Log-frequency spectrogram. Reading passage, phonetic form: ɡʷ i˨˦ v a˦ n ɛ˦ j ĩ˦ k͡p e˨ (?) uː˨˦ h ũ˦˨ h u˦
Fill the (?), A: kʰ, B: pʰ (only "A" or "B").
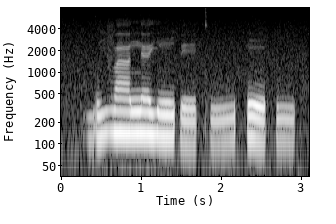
A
